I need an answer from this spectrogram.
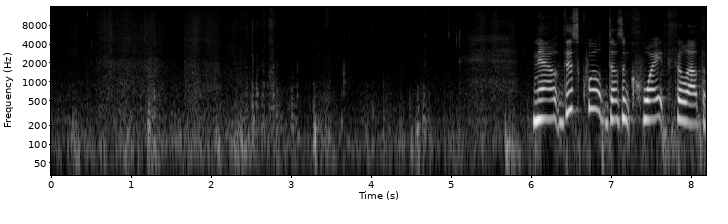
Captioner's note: paper rustling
